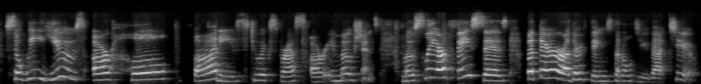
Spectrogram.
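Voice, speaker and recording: A woman's voice: high voice, animated, measured pace, few pauses. A woman teaching a psychology class in a chatty, conversational lecture style, laughing often. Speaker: psychology instructor.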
